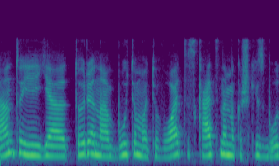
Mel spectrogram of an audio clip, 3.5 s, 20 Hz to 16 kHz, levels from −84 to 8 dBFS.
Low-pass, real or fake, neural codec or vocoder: 7.2 kHz; real; none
